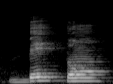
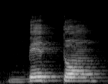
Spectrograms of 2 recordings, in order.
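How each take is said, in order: No difference in how they are said.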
